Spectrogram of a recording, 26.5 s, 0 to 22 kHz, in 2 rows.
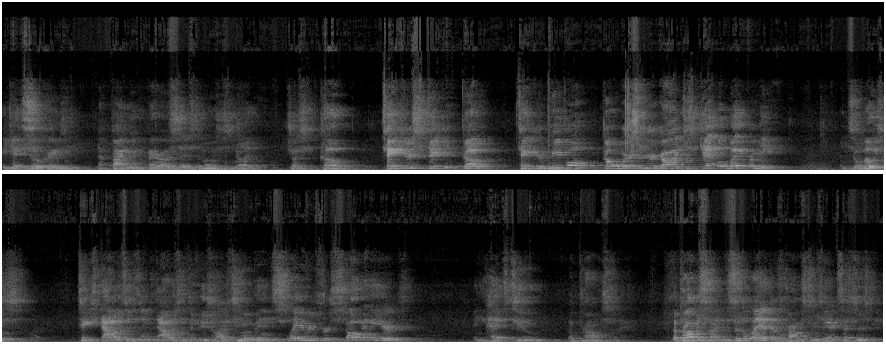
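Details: Adult male who lost 80% of his tongue to cancer, with a permanent speech impediment: articulation impairment after partial glossectomy.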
